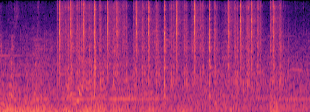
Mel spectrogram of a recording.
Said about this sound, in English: The typing comes in spurts.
